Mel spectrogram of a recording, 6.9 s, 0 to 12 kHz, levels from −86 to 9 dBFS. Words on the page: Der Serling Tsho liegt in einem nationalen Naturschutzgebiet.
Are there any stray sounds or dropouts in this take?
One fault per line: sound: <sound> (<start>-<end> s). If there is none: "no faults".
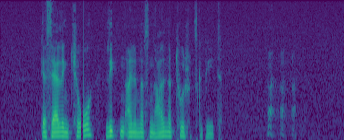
sound: dropout (1.6-1.7 s)
sound: laugh (5.3-6.0 s)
